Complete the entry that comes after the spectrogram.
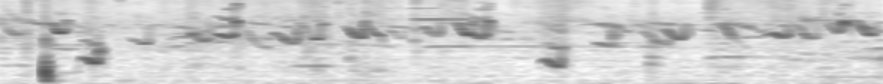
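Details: Chicks of grey francolin calling to their mother with a steady stream of short, high-pitched cheeping notes that bend up and down, several overlapping, with a loud knock at the start.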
